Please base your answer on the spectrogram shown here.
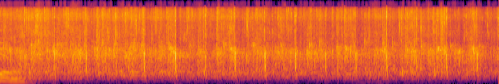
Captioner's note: attendees applauding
